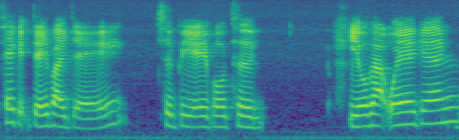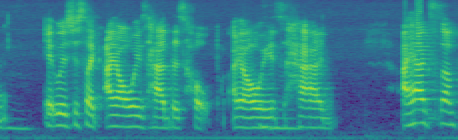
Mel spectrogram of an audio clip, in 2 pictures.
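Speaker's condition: Cleft lip and palate, severe

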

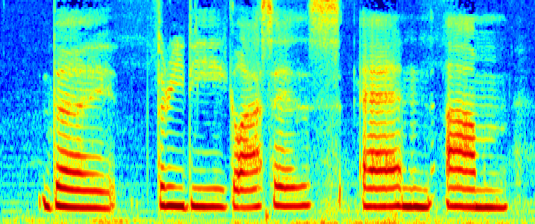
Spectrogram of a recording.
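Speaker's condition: Aphasia; hospital in Michigan aware of aphasia; draws numbers and letters on leg to compensate during eye exams

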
